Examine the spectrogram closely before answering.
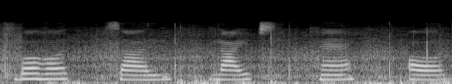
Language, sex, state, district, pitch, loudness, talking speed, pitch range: Hindi, female, Chandigarh, Chandigarh, 225 Hz, -16 LUFS, 65 wpm, 220-245 Hz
